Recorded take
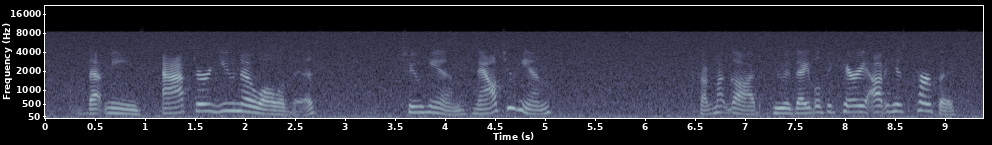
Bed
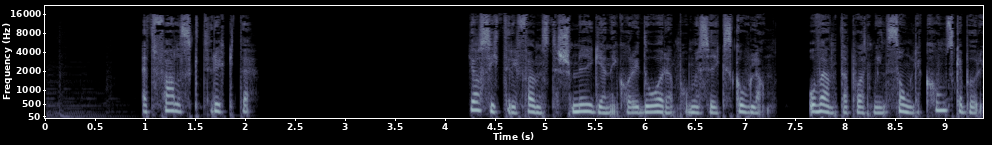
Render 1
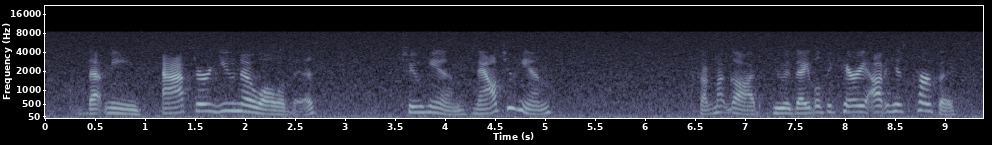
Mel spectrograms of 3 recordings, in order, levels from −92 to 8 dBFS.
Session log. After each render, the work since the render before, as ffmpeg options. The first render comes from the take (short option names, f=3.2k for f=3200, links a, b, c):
-af "afftdn=nr=8:nf=-43"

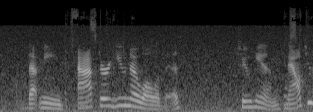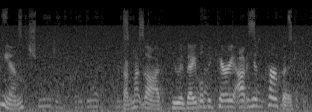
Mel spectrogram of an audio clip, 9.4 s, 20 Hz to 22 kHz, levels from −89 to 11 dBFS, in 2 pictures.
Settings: -filter_complex "[1:a]volume=-16dB[a];[0:a][a]amix=inputs=2:normalize=0"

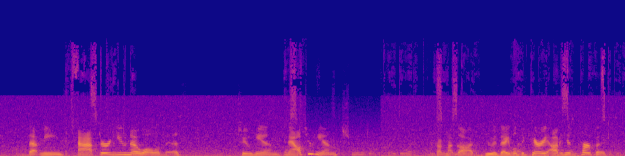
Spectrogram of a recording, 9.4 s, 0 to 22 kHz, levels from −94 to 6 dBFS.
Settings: -filter_complex "[0:a]asplit=3[a][b][c];[a]afade=t=out:st=4.58:d=0.02[d];[b]highpass=180,lowpass=2.9k,afade=t=in:st=4.58:d=0.02,afade=t=out:st=5.7:d=0.02[e];[c]afade=t=in:st=5.7:d=0.02[f];[d][e][f]amix=inputs=3:normalize=0,asettb=1/sr,asplit=3[g][h][i];[g]atrim=end=7.154[j];[h]atrim=start=7.15:end=8.8,asetpts=PTS-STARTPTS,afade=t=in:d=0.004:c=qsin,afade=t=out:st=1.646:d=0.004:c=qsin,equalizer=f=71:w=0.52:g=9[k];[i]atrim=start=8.796[l];[j][k]acrossfade=d=0.004:c1=hsin:c2=qsin[m];[m][l]acrossfade=d=0.004:c1=qsin:c2=hsin"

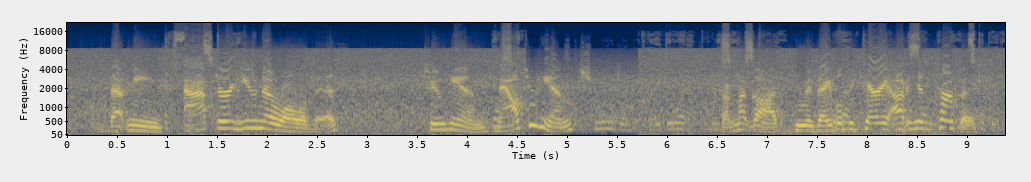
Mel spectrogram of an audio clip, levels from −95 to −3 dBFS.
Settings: -filter_complex "[0:a]aexciter=amount=2.4:drive=5.1:freq=2.1k,asplit=2[a][b];[b]highpass=f=720:p=1,volume=25dB,asoftclip=type=tanh:threshold=-7.5dB[c];[a][c]amix=inputs=2:normalize=0,lowpass=f=2.5k:p=1,volume=-6dB"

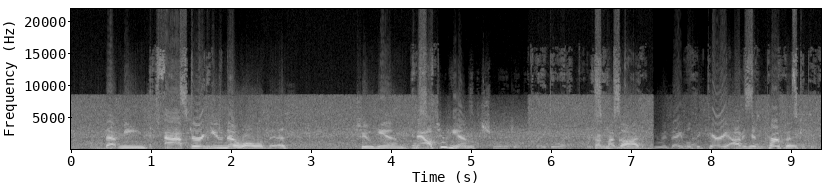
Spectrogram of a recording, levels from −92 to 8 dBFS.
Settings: -filter_complex "[0:a]asettb=1/sr,asplit=3[a][b][c];[a]atrim=end=4.834[d];[b]atrim=start=4.83:end=6.55,asetpts=PTS-STARTPTS,afade=t=in:d=0.004:c=qsin,afade=t=out:st=1.716:d=0.004:c=qsin,equalizer=f=170:t=o:w=0.77:g=-13[e];[c]atrim=start=6.546[f];[d][e]acrossfade=d=0.004:c1=hsin:c2=qsin[g];[g][f]acrossfade=d=0.004:c1=qsin:c2=hsin,asplit=2[h][i];[h]atrim=end=7.28,asetpts=PTS-STARTPTS,afade=t=out:st=7.276:d=0.004:c=hsin:silence=0.0749894[j];[i]atrim=start=7.28,asetpts=PTS-STARTPTS,afade=t=in:d=1.71:silence=0.0749894[k];[j][k]concat=n=2:v=0:a=1"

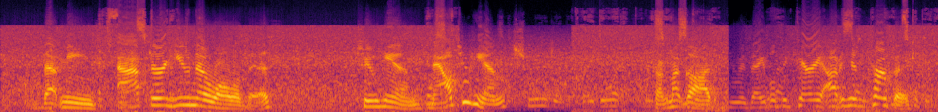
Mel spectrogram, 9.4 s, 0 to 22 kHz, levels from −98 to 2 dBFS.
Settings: -af "volume=3.5dB"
